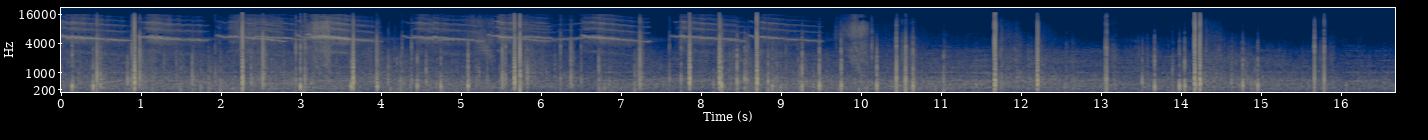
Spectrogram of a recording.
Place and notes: Moabit, Berlin, Germany - Silvester 2012
The bridge was filled with people who gathered together to start their firework to greet the new year 2013. To protect the recording device 'H1' from wind and very loud explosions i had to wrap it in felt. So, sound my be damped a little (more).
31 December 2012, 23:57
